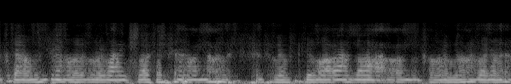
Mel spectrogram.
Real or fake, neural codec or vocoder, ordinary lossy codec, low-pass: fake; codec, 16 kHz, 0.5 kbps, FreqCodec, smaller model; none; 7.2 kHz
